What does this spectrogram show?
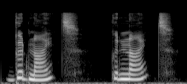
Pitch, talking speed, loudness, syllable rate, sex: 240 Hz, 130 wpm, -16 LUFS, 3.2 syllables/s, female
